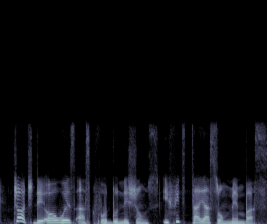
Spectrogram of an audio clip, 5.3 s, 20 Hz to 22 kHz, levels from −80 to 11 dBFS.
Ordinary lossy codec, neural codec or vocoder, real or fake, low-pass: none; none; real; 9.9 kHz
